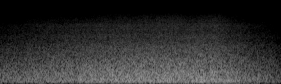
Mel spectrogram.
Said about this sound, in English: He's watching the Truckee River rush over Numana Dam, an irrigation diversion.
